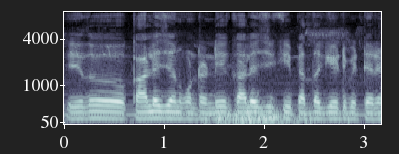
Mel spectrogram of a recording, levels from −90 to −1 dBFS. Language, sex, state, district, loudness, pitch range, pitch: Telugu, male, Andhra Pradesh, Guntur, -19 LUFS, 120-125 Hz, 125 Hz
